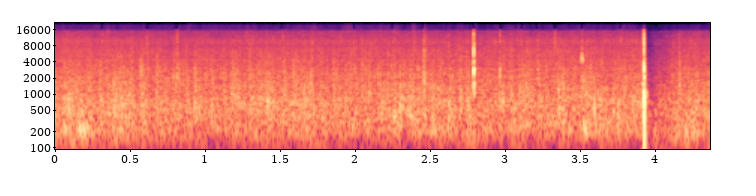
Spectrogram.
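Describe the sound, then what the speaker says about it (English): Light rain starting to fall outdoors during an elk hunt patters softly and steadily, with a couple of sharp close clicks or taps near the end. "Just starting to rain too."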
